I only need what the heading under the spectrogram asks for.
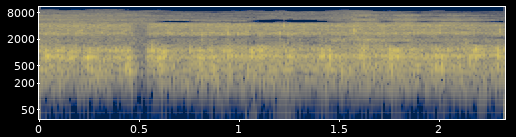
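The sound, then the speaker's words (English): Boiling water releasing steam gives a steady, even hiss that holds at a constant level for the whole stretch, with no voices over it. “Oh, guys, the water is boiling.”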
